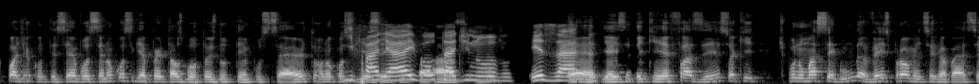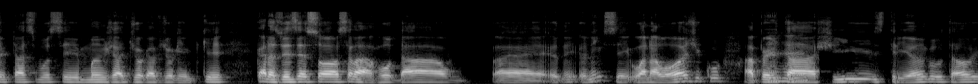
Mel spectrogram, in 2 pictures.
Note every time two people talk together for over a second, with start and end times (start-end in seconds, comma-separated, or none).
3.4-5.0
